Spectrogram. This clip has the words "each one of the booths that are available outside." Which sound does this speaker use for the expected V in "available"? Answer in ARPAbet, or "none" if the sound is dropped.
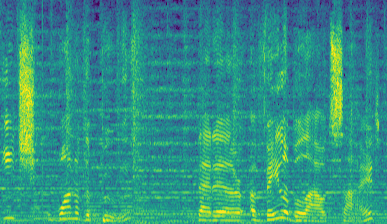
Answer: V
